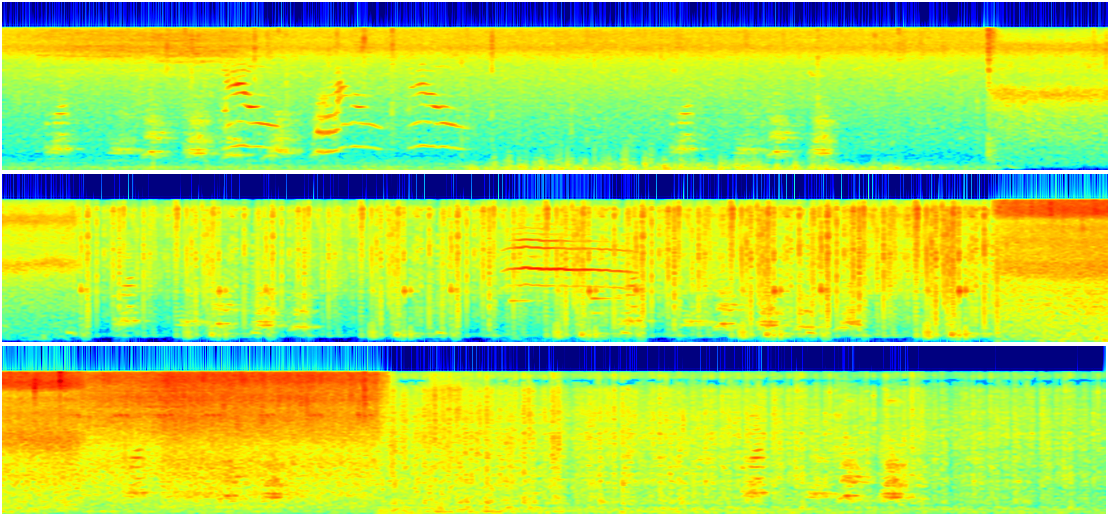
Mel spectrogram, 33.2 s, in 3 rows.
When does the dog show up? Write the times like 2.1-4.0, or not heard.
0.4-3.1, 6.7-8.4, 12.2-14.2, 17.2-19.8, 23.3-25.1, 29.5-31.4.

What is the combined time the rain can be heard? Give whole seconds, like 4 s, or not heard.
33 s.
